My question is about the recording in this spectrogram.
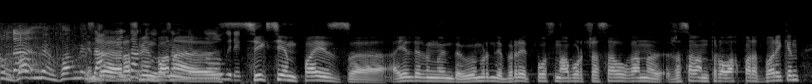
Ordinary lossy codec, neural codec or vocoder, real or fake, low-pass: none; none; real; 7.2 kHz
